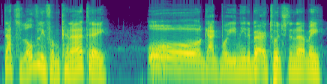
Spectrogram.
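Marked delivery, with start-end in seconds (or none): none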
